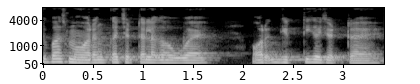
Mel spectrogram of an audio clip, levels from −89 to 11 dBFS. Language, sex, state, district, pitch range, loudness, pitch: Hindi, male, Chhattisgarh, Bilaspur, 120-140 Hz, -17 LUFS, 135 Hz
